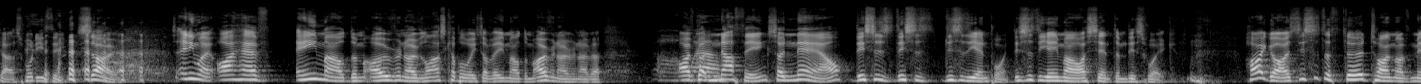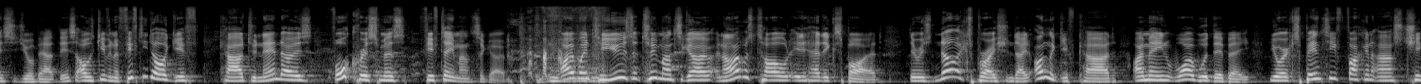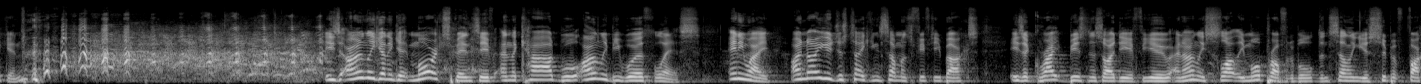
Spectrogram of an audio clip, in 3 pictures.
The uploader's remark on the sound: Recorded LIVE at Heya Bar in Brisbane on Sunday, March 20 2016.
